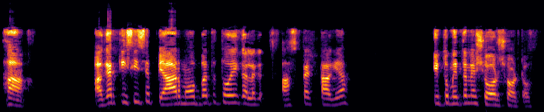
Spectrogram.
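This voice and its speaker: A man's voice: high voice, fairly quick, pushed and bright. A man on a casual livestream, reading viewer comments aloud and answering them bluntly with plenty of slang.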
